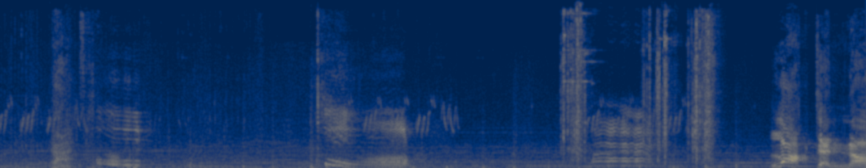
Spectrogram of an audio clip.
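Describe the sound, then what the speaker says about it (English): Sheep bleats ring out in the video game Tiny Tina's Wonderlands, several wavering cries spread across the moment among character voices and game effects. "I thought you just turned him into a sheep."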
